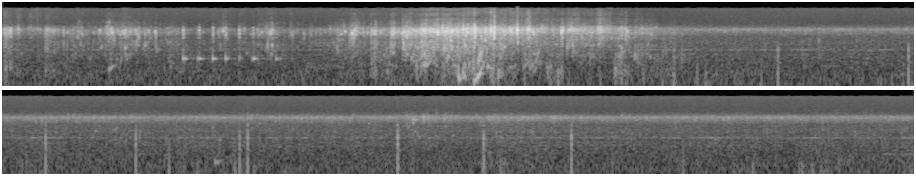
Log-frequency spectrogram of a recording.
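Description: Splashing in a shallow gravel salmon creek as a released sockeye and the wader's boots churn the water, rising to a louder rush of noise for about two seconds near four seconds in. After that the steady, even trickle of the shallow creek running over gravel.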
